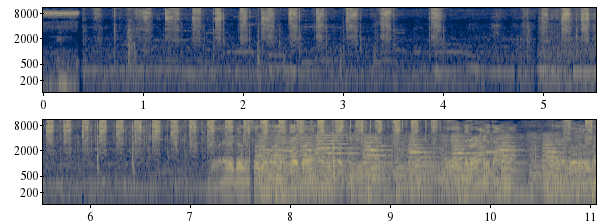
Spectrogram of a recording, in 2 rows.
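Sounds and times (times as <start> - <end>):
faint steady hum: 0.0 - 0.4
socket ratchet clicking: 5.0 - 9.6.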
